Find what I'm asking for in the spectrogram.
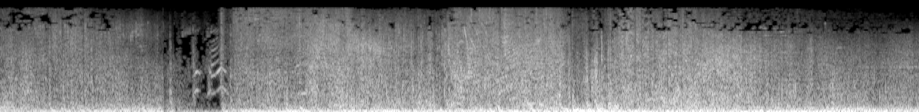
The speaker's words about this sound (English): Oh damn, that's a big robot. Yep. That's awesome. Oh, that's really cool. Oh Oh, shit.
